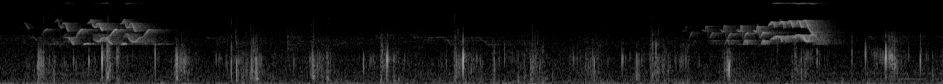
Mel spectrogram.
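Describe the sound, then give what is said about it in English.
An American redstart sings a thin, very high, buzzy song resembling a Blackburnian warbler's, heard twice a few seconds apart, while footsteps crunch steadily throughout. “So we got a red start that's kind of mimicking the Black Burning Warbler song.”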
